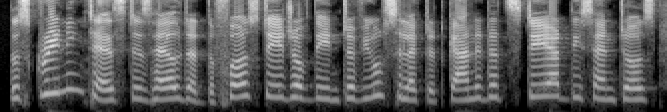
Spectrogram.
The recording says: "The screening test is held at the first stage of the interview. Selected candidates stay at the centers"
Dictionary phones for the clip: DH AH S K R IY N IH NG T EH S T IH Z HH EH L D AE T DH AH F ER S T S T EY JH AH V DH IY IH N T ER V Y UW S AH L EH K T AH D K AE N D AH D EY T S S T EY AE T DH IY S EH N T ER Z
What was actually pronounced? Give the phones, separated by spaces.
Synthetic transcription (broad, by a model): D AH S K R IY N IH NG T EH S T IH Z HH EH L D AE T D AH F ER T S T EY JH AH V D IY IH N T ER V Y UW S AH L EH K T AH D K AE N D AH D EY T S S T EY AE T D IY S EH N T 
